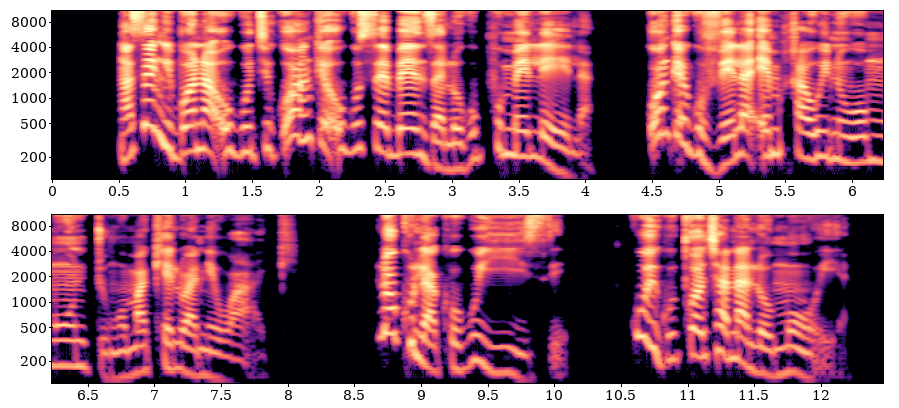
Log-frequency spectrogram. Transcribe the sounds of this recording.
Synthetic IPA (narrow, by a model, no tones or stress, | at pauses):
ŋaseŋiβɔnaʔuɣutʰiɣɔŋkʼɛuɣusɛβɛnd͡zʱaloɣupʰumɛlɛla̰ | ɣɔŋkʼɛɣuvɛlaʔem̩xawiniwomuntʼuŋɔmakʰɛlwanɛwa̰ːkʰɛ̥ | lokʰulakʰɔɣujiːzɛ̰ | ɣujiɣuǃɔt͡ʃʼanalɔmɔ̰ːja̰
